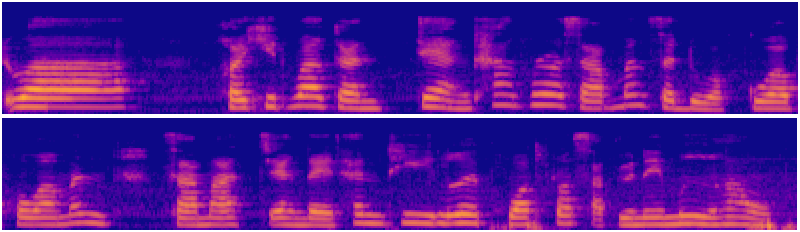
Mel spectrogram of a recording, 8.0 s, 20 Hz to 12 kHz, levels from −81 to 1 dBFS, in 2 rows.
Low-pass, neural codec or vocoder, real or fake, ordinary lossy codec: 7.2 kHz; none; real; none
